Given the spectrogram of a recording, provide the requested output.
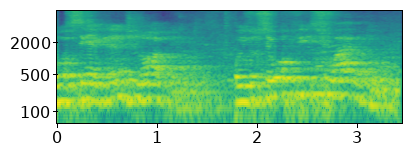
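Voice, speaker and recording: A man's high-pitched voice at a fairly slow pace, with strong room echo and light background noise. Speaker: speaker. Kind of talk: formal speech read aloud. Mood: warm, solemn tribute. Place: hall.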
